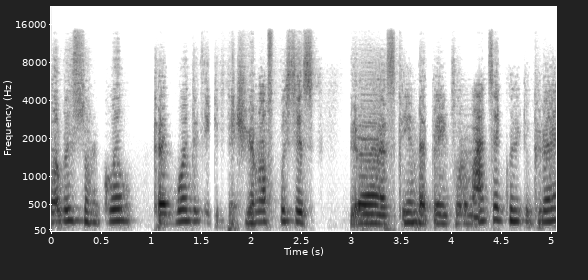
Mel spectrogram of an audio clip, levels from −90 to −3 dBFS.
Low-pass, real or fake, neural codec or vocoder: 14.4 kHz; fake; codec, 44.1 kHz, 0.9 kbps, DAC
